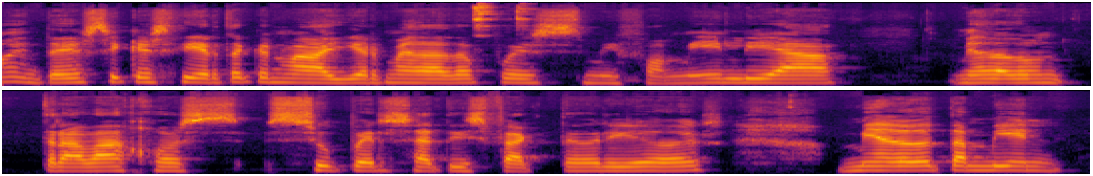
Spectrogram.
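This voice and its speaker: A woman's voice: fairly low pitch, no echo. Chatty Spanish woman, dry sound. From Valencia, Spain. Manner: warm, talkative, laughs easily. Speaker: guest, entrepreneur. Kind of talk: interview podcast.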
